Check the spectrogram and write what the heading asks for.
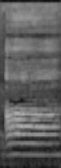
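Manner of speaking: "A" drawn out level; flat first tone. Shown as a demonstration. Teacher contrasts tones on A, level first tone. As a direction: hold "A" long on one steady note. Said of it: "datar dia di atas dia".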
